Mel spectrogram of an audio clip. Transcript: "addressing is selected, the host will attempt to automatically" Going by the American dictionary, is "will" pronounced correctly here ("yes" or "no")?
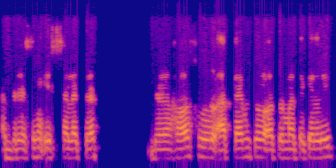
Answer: yes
